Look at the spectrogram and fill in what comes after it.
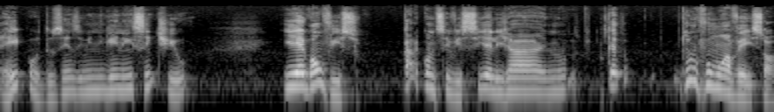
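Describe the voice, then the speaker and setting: A man with a high pitch speaks at a moderate pace with lively intonation and long, frequent pauses, on a very clean recording with a silent background. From Piauí, Northeast Brazil. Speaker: comedian. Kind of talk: casual chat.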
